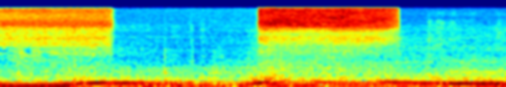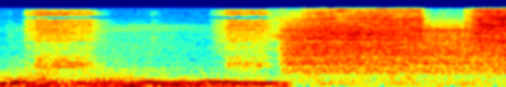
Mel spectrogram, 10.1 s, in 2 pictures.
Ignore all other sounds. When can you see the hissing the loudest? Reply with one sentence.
The volume of the hissing peaks at 5 seconds.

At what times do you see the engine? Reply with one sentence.
You can hear the engine from 0.0 to 10.0 s.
